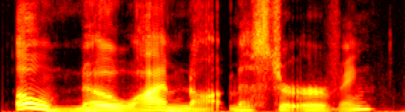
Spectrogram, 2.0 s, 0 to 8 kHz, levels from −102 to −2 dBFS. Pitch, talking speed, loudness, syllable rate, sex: 185 Hz, 180 wpm, -21 LUFS, 4.2 syllables/s, female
